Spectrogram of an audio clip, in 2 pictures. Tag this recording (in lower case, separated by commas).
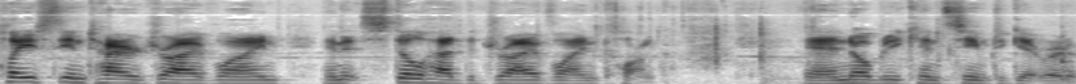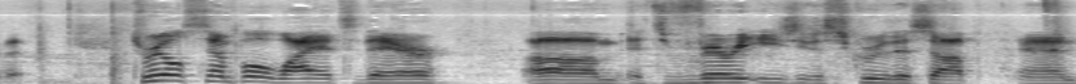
speech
